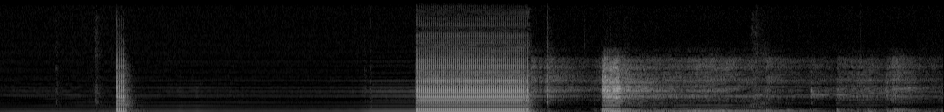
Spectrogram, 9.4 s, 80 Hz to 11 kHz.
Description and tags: Setting-up
Strange hums and a random short jab at a chord as I set my guitar up. Background laughter. This sample was generated with a Gibson SG and a VOX AC-30 amplifier. It was recorded using two microphones (a Shure SM-58 and an AKG), one positioned directly in front of the left speaker and the other in front of the right. A substantial amount of bleed was inevitable!
guitar, plugging-in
